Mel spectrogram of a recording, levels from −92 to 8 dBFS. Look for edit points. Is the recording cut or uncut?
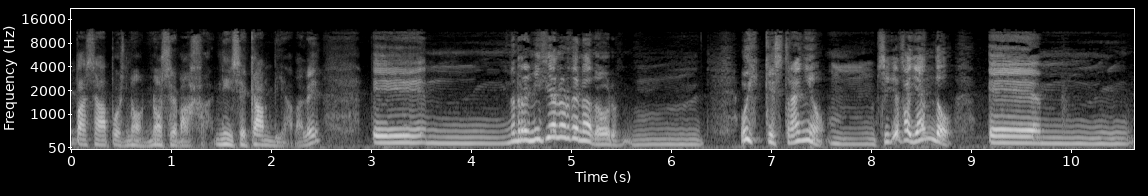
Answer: uncut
